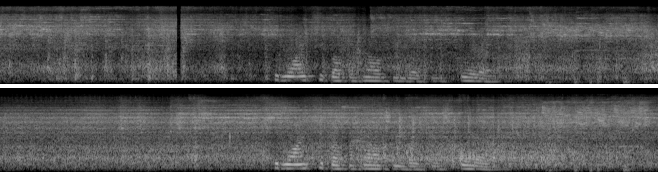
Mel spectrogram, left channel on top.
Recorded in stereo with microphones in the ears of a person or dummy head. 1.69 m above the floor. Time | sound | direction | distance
2.7 | a woman speaking | 80° right | 5.5 m
5.4 | a bird | 40° right (ahead or behind) | 6.5 m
